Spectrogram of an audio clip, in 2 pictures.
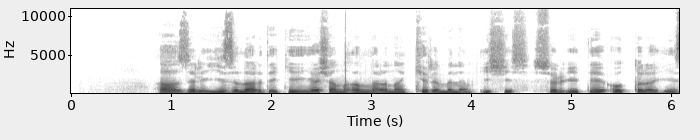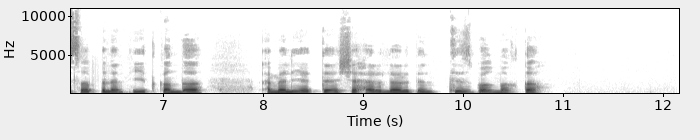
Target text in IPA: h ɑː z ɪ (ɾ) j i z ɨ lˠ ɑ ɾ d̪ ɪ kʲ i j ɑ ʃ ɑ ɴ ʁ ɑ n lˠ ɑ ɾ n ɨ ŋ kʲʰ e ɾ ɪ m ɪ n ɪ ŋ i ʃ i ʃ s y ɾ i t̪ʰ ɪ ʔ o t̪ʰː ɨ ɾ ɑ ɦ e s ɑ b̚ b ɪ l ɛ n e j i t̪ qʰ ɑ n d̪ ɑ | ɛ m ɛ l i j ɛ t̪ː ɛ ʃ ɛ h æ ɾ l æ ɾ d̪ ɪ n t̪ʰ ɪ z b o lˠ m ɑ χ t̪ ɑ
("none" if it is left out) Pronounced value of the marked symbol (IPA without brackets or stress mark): ɾ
